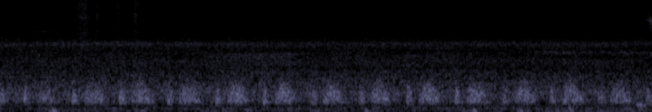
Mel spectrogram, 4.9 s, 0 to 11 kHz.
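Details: Fetal heartbeat on home Doppler at 10 weeks 4 days of pregnancy, found just below the belly button after several attempts as the baby kept moving: rapid, regular whooshing pulses, about 165 a minute, sounding healthy.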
